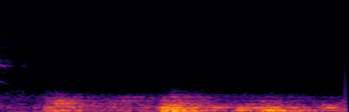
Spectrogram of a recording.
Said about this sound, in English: Cue the thunder.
